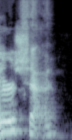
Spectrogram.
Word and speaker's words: Saoirse: Saoirse, is that how you say it? – Saoirse. – Saoirse, okay. All right, that was way off.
